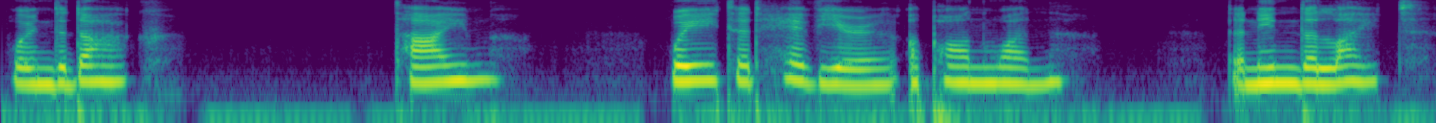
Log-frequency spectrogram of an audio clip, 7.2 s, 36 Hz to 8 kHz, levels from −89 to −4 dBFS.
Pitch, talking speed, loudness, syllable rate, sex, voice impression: 215 Hz, 110 wpm, -18 LUFS, 3.9 syllables/s, female, feminine, slightly young, tensed, slightly powerful, slightly soft, slightly raspy, slightly refreshing, calm, friendly, reassuring, slightly lively, kind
